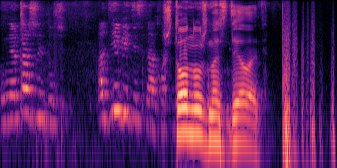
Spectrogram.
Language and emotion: Russian, angry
